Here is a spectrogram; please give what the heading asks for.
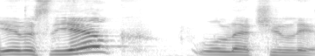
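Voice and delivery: very loud, swooping, threatening voice. Voicing a man with a heavy crossbow demanding the elk: crossbow man making a threat. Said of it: "a man with a very heavy crossbow".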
